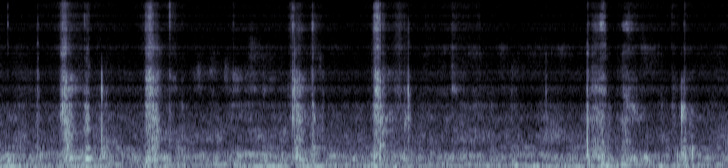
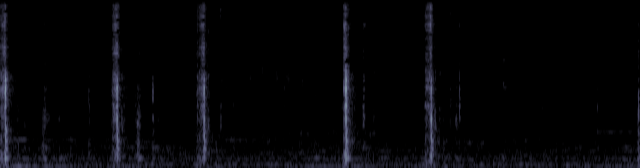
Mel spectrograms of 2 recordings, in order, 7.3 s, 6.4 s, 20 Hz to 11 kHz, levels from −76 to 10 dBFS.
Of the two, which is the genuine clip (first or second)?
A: second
